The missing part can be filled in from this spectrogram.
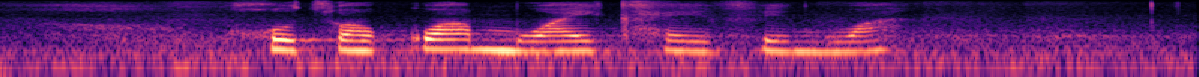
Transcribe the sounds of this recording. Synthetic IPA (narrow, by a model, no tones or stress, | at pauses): χʊt͡sʼwakwamʊaɪkʰaɪfeŋ̩wa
